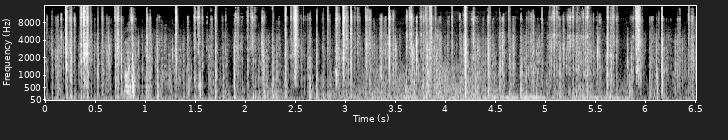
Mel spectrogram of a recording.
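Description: Plastic door vapour barrier being pulled away from its sticky butyl sealant and handled: dense, irregular crinkling and crackling of the sheet throughout.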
